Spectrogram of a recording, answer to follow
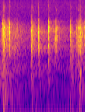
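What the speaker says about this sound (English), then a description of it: "Here let us type" Keys clack on a computer keyboard in a short run of quick, close presses, a handful of distinct taps in irregular rhythm with a low hum underneath.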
